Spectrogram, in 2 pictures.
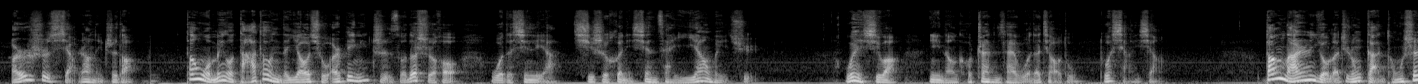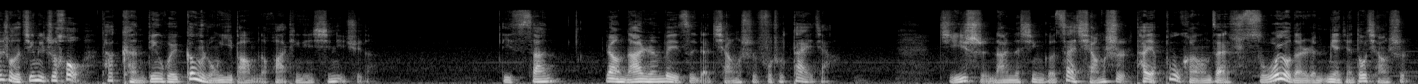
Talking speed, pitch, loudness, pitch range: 275 characters per minute, 110 Hz, -19 LUFS, 100-130 Hz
